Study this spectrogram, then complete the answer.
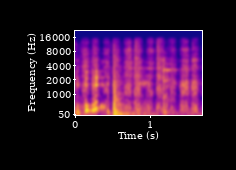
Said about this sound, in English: Whose phone was that? That was mine. Definitely not mine.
